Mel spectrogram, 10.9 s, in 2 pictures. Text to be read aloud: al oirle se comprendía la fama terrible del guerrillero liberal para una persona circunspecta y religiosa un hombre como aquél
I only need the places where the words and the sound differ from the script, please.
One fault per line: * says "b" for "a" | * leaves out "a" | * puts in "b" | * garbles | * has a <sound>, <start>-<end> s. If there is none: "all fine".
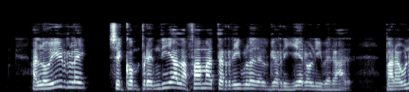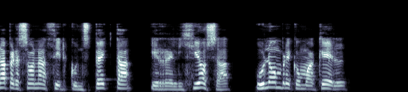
all fine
